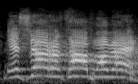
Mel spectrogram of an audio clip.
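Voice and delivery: high, loud yell; furious high shout; dad yelling. Retold or imitated. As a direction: blow up at the son. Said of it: "As my dad once said".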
